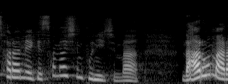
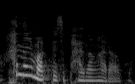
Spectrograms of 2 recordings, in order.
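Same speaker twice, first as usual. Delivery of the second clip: usual speaking voice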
